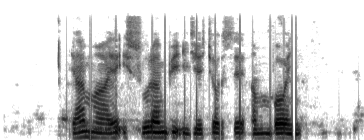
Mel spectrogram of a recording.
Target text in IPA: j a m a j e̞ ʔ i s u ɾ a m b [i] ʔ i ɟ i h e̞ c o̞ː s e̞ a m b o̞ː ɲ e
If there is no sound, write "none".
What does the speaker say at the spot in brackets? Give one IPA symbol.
i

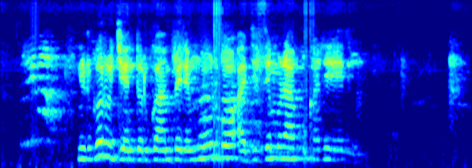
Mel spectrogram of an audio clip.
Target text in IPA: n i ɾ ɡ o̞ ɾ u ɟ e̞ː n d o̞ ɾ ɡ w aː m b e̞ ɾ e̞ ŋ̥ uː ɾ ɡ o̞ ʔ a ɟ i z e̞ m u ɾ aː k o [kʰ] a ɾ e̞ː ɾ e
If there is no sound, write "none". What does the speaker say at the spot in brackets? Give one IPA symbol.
k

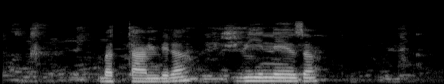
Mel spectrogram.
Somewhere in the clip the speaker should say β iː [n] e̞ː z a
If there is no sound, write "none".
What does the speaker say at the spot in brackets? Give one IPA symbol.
n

